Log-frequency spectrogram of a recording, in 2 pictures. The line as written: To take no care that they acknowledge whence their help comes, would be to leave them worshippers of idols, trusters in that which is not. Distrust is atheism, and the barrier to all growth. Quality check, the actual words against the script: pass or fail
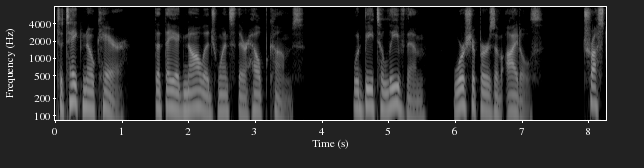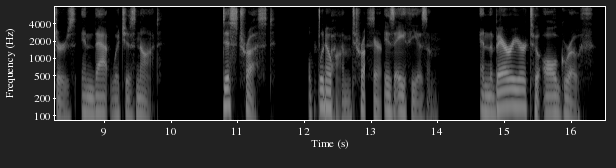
fail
